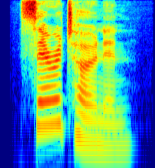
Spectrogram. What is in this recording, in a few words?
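"serotonin", British English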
